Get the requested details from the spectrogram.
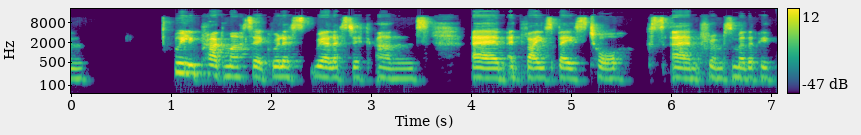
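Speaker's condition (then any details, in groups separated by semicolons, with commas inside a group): No condition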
